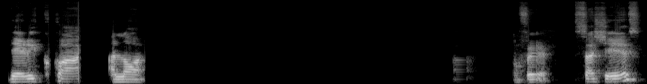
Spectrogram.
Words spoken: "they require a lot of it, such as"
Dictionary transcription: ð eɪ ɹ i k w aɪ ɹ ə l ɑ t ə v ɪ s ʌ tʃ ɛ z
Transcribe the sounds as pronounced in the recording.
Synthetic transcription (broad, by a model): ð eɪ ɹ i k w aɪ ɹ ə l ɑ t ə f ɪ s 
